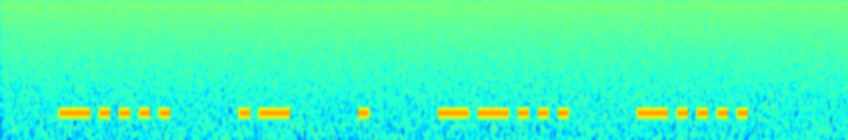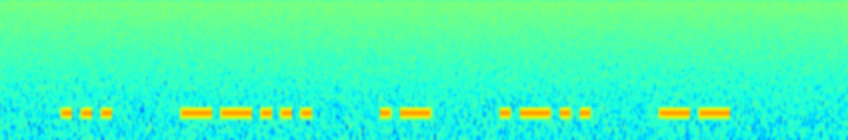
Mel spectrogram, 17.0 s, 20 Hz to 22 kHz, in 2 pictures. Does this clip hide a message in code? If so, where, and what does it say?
Yes: Morse code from 0.5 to 15.8 s, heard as a keyed tone, machine-sent, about 12 wpm, spaced as for 8 wpm, 720 Hz. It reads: 6AE76 S7ALM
